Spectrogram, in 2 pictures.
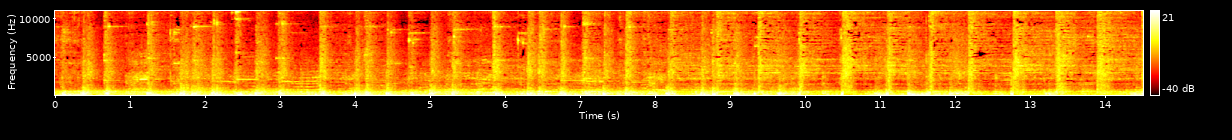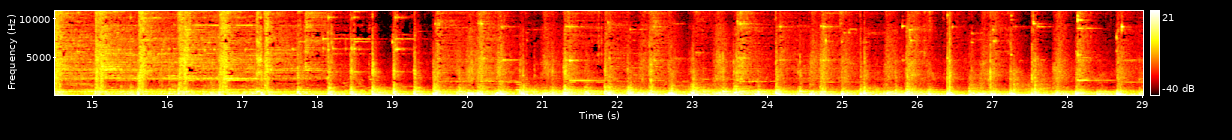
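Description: Marching band drumline playing a steady, fast rhythm on snare and bass drums, with a bell lyra (marching glockenspiel) ringing a melody over it.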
